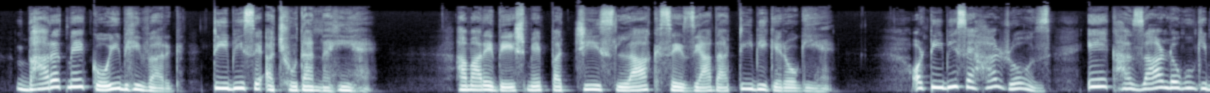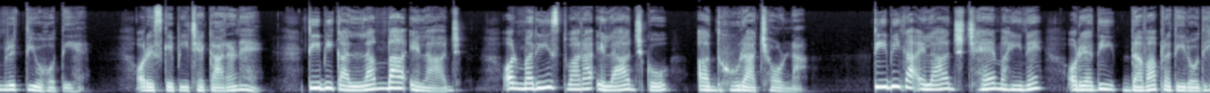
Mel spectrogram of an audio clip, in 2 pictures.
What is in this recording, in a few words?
female hindi voice over narrative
